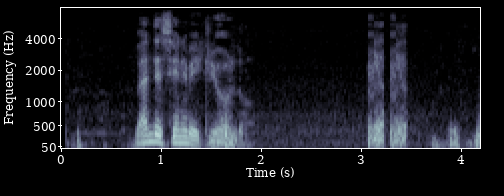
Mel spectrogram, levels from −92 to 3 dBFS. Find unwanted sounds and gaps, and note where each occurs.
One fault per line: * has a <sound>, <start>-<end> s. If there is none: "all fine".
* has a laugh, 3.0-3.4 s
